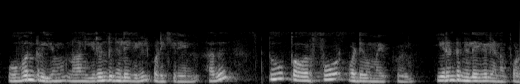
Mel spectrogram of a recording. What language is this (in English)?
Tamil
